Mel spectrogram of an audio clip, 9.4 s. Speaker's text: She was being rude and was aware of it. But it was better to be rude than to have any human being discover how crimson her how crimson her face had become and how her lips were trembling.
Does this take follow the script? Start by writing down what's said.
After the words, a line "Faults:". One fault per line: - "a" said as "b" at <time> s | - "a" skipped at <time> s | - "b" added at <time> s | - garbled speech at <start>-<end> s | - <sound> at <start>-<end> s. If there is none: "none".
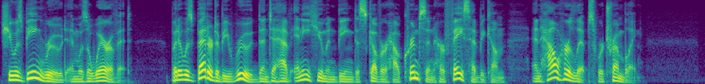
She was being rude and was aware of it. But it was better to be rude than to have any human being discover how crimson her face had become and how her lips were trembling.
Faults:
- "how crimson her" skipped at 5.9 s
